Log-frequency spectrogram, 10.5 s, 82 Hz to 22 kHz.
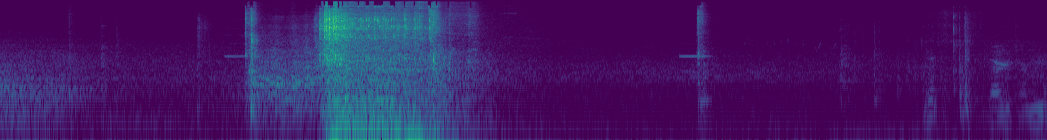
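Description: A 1975 Bricklin SV-1 engine, once stuck and now run for the first time this year, gives a brief loud cranking roar that fades after about a second. Scattered clicks and ticks follow in a quiet garage.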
